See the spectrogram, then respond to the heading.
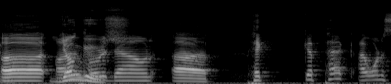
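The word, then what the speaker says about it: Pikipek: Pikapek, I want to say is how you pronounce that.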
